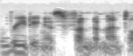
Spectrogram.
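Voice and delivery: put-on mutter under breath. Retelling own remark to customers asking for restrooms: retelling a mutter under breath. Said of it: "under my breath".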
